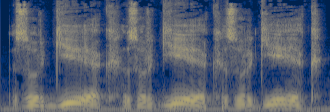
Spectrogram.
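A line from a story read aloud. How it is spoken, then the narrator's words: Muttering. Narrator (Russian): пробормотал Женя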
